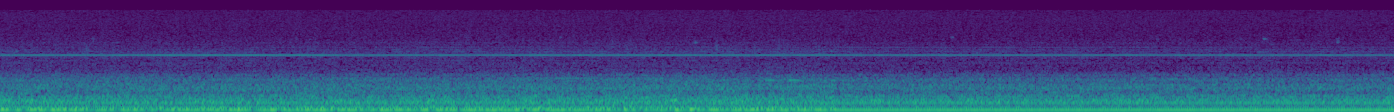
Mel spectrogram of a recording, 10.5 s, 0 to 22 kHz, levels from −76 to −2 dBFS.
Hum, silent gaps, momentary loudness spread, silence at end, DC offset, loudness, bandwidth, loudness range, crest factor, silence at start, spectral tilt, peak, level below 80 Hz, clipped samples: 60 Hz at -40 dBFS; none; 2 LU; 0 s; under 0.1%; -31 LUFS; 16 kHz; 2 LU; 12 dB; 0 s; -6 dB/octave; -16 dBFS; -32 dBFS; under 0.1%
